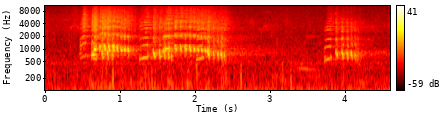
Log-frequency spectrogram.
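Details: Two adult sandhill cranes with a young one at a pond give loud, rolling, rattling bugles in two long bursts and a shorter third, over a low background rumble.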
